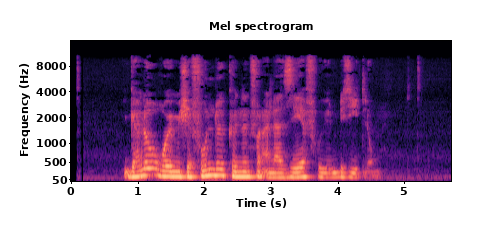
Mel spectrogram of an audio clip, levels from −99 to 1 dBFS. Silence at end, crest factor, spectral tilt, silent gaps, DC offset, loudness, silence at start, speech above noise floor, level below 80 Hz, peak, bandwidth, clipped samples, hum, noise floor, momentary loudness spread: 1.1 s; 14 dB; -7 dB/octave; none; under 0.1%; -18 LUFS; 0.8 s; 41 dB; -50 dBFS; -4 dBFS; 10.5 kHz; under 0.1%; none; -58 dBFS; 10 LU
